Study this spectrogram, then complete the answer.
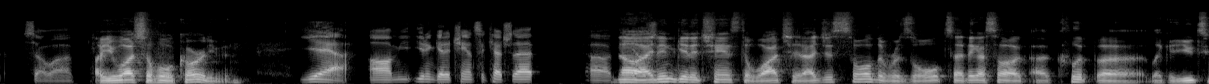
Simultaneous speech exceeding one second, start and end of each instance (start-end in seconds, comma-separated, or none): none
